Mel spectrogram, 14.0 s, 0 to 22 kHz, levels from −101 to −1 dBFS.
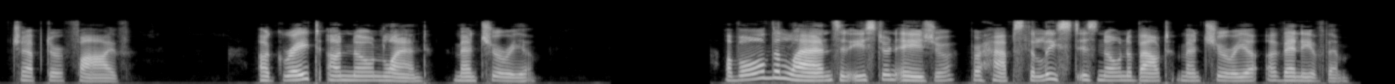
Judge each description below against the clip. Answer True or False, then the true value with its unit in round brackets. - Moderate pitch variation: False (2.3 semitones)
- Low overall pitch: False (190 Hz)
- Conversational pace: False (105 wpm)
